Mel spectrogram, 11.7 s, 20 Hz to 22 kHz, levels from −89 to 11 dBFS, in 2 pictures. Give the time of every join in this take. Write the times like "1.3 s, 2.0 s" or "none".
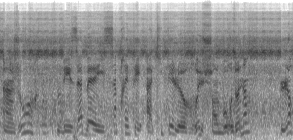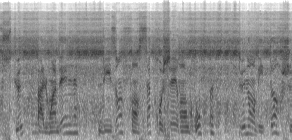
none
